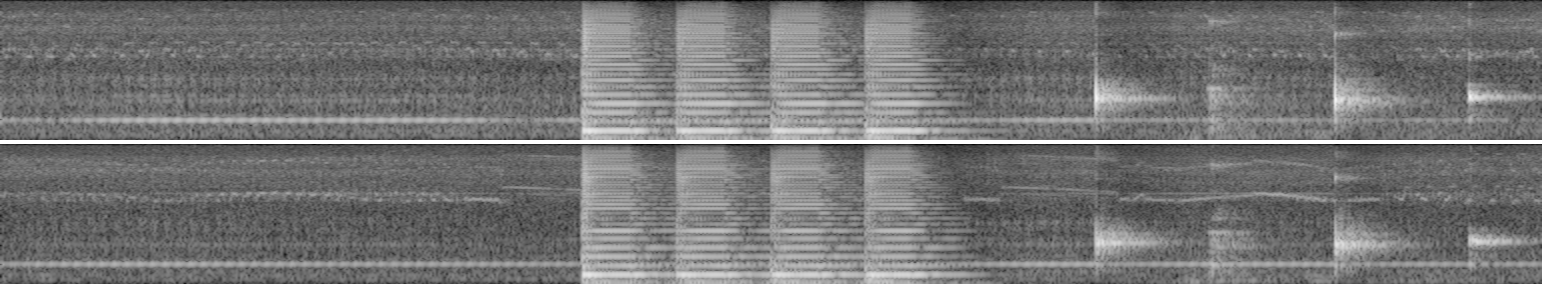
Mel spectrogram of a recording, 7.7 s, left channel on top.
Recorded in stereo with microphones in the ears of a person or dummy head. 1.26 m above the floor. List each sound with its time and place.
2.9 s an alarm: 5° right (ahead or behind), 0.9 m
5.5 s a running tap: 45° left (ahead or behind), 0.9 m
